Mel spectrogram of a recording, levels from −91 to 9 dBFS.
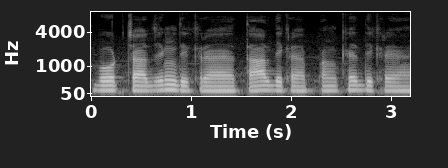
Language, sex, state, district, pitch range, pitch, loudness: Hindi, male, Jharkhand, Garhwa, 120-130 Hz, 125 Hz, -18 LUFS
